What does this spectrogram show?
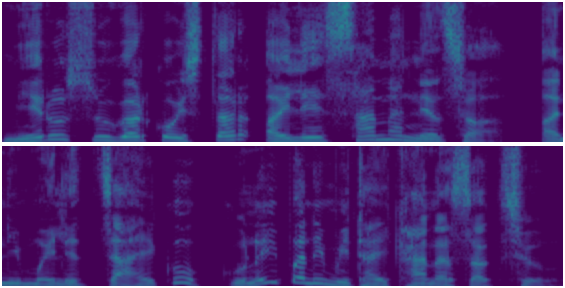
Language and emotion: Nepali, happy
